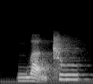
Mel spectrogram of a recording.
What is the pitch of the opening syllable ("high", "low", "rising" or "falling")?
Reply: low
